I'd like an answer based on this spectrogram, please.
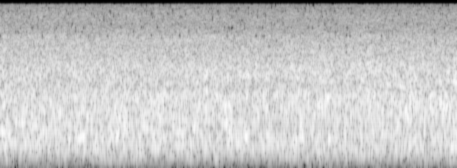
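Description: Steady rush of water from a FlowRider wave machine: a thin sheet of pumped water racing up the padded ramp and churning into spray.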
